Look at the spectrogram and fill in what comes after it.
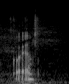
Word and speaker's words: Goyle: Gregory Goyle? – Goyle? – Yeah. – That's how you say it? – Yeah, Goyle.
